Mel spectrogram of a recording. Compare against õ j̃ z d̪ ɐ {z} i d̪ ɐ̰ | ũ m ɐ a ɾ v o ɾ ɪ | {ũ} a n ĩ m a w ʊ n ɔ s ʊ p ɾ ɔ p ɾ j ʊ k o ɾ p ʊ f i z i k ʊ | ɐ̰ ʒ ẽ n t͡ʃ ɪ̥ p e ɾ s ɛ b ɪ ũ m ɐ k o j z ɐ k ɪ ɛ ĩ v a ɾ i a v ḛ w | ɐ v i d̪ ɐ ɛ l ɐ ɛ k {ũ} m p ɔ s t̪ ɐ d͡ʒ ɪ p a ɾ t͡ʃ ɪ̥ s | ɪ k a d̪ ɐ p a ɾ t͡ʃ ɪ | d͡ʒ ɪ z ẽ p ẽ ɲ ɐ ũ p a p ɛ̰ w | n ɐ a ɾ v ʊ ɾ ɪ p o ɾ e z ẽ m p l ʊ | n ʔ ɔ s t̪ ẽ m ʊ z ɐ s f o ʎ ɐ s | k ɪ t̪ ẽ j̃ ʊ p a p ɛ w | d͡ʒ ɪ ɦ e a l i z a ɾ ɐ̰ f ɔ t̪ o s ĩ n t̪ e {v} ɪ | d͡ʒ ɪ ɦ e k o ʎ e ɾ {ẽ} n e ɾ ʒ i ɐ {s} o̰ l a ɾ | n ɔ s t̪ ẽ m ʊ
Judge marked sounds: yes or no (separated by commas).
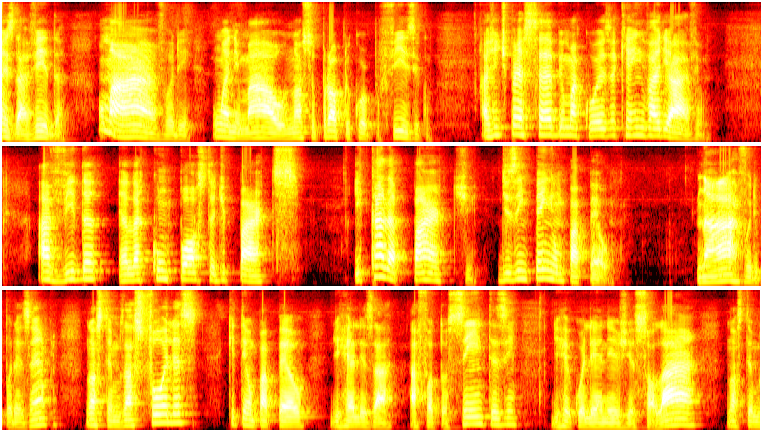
no, yes, no, no, no, yes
